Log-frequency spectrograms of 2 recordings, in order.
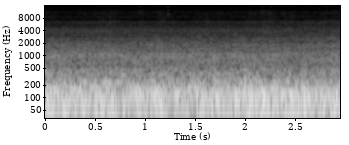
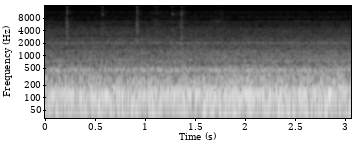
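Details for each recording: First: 2011 Honda Accord after replacing the front left wheel bearing (previous rhythmic "boo boo" hum growing in left turns, fading in right turns): steady even low road rumble at cruising speed, no growl or whirr; normal driving, no bearing noise. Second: 2011 Honda Accord driving: deep steady droning "boo boo" hum under road noise that increases on left turns and goes away turning right or switching lanes; bad wheel bearing.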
